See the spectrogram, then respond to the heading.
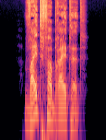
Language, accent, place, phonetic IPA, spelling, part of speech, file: German, Germany, Berlin, [ˈvaɪ̯tfɛɐ̯ˌbʁaɪ̯tət], weitverbreitet, adjective, De-weitverbreitet.ogg
- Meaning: widespread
